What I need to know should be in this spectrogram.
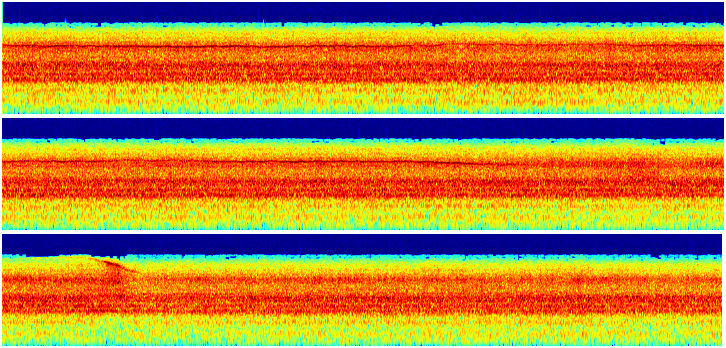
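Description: Tyres hum steadily on asphalt.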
